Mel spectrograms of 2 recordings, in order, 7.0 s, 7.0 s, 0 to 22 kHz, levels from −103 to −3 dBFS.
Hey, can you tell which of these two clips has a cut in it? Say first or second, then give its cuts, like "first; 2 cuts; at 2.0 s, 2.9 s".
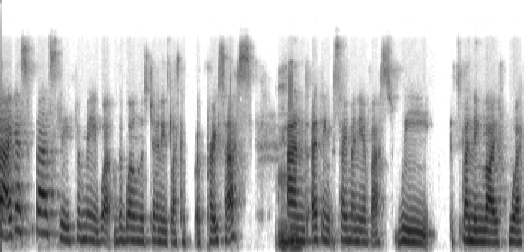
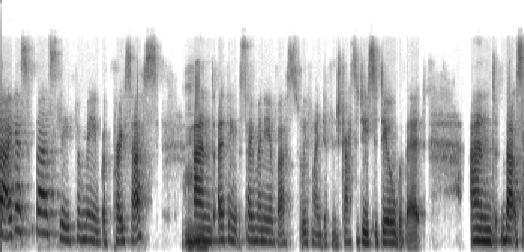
second; 2 cuts; at 1.3 s, 4.0 s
